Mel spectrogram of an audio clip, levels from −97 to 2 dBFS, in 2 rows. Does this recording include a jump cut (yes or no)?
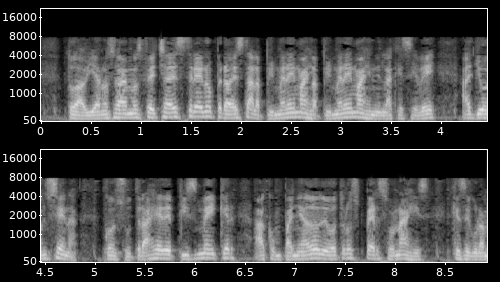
yes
